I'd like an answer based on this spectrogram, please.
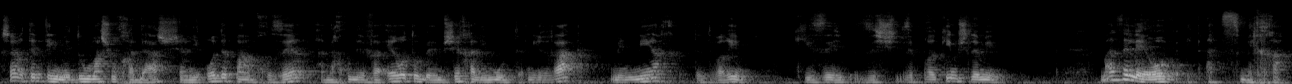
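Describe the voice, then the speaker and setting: A man speaks at a medium pitch with ordinary pitch variation and a somewhat breathy, dark, mellow tone. His pace is fairly slow, and room echo is audible. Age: 40s. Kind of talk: lecture.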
